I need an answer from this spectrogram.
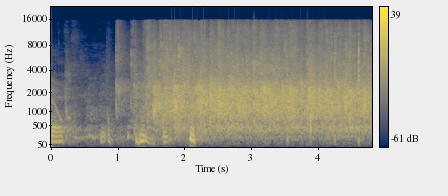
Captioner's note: audience applauding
